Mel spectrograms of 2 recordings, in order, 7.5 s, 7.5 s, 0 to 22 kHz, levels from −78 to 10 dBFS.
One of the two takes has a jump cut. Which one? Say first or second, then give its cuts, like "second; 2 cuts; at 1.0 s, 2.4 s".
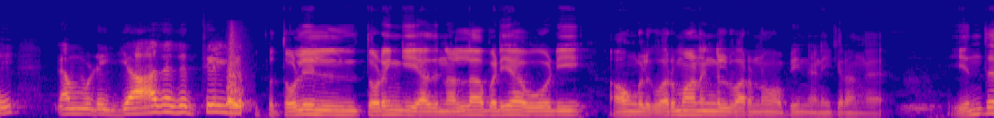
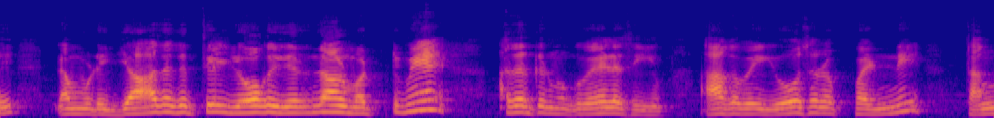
first; 1 cut; at 1.8 s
